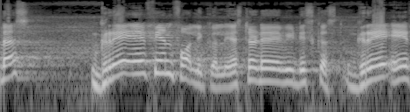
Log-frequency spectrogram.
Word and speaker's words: Graafian: You can call Graafian, but correct pronunciation is gray Apheian follicle.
